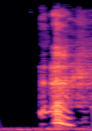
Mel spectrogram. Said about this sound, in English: Excuse me for yawning.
